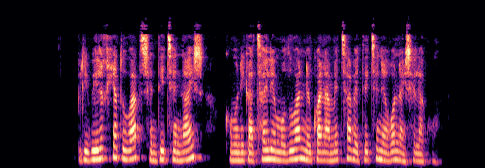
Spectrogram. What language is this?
Basque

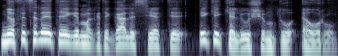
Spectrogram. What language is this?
Lithuanian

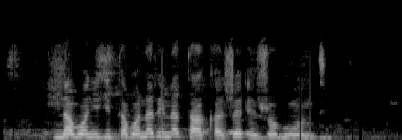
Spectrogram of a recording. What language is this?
Kinyarwanda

